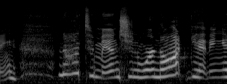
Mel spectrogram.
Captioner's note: gasp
